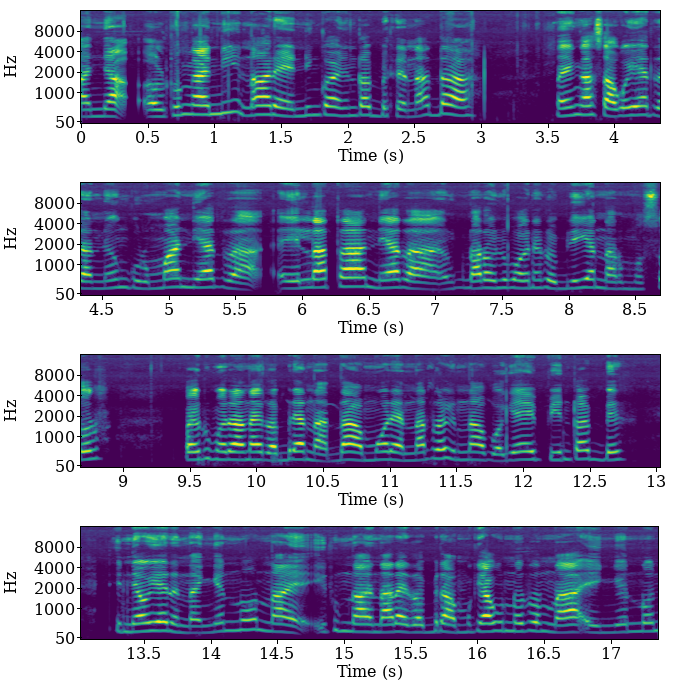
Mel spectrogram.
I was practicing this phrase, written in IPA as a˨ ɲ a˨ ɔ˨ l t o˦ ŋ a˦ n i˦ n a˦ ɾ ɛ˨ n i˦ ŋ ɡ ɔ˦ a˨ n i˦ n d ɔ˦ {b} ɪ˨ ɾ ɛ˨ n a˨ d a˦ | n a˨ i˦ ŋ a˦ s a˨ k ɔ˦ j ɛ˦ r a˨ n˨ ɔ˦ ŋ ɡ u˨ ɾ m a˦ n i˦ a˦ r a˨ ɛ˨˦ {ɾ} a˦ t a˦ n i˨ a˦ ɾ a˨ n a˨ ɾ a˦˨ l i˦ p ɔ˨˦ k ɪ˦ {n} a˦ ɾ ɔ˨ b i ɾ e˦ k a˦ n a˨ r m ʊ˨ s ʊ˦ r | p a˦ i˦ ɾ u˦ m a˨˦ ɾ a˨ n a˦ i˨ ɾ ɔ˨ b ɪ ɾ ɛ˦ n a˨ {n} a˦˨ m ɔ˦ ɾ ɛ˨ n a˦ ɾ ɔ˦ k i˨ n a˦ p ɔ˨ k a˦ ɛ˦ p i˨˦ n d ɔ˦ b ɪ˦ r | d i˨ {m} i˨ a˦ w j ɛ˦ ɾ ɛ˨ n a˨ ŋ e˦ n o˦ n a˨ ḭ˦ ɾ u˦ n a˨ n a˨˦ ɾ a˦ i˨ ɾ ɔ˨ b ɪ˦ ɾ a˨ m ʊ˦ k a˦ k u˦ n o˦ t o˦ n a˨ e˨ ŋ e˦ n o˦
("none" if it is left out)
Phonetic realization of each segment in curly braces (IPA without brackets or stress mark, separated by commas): b, l, n, d, n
